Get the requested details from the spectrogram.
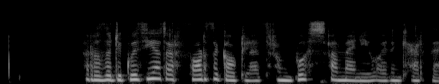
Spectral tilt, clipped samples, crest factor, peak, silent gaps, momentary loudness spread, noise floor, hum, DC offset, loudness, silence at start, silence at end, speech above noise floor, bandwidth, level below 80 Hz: -6 dB/octave; under 0.1%; 16 dB; -16 dBFS; none; 7 LU; -80 dBFS; none; under 0.1%; -32 LUFS; 0.85 s; 0 s; 49 dB; 8 kHz; -70 dBFS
